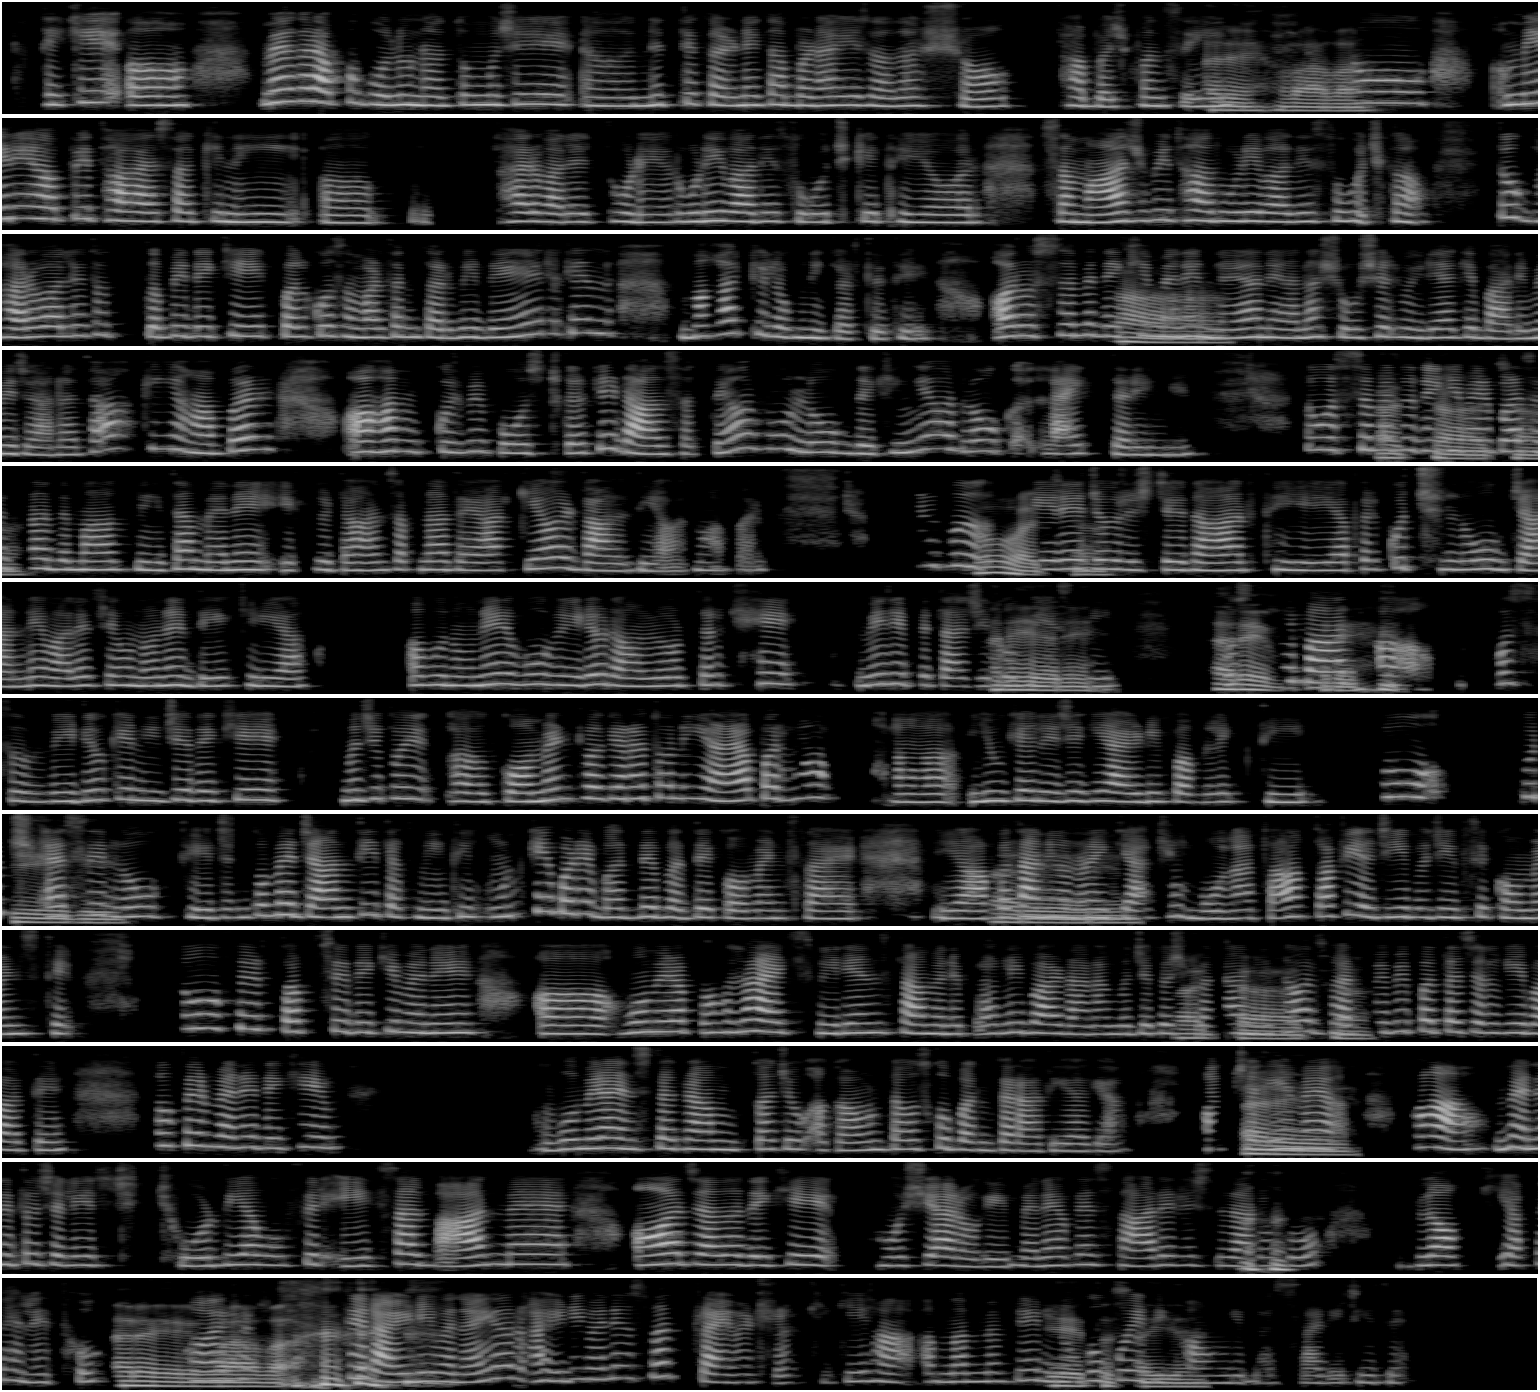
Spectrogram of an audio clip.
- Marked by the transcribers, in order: laughing while speaking: "सोच का"; tapping; in English: "डांस"; other background noise; laughing while speaking: "करके"; laughing while speaking: "व अरे"; chuckle; in English: "कॉमेन्ट"; in English: "कॉमेंट्स"; in English: "कॉमेंट्स"; in English: "एक्सपीरियंस"; chuckle; laughing while speaking: "किया पहले तो और"; chuckle; in English: "प्राइवेट"
- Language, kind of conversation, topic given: Hindi, podcast, ट्रोलिंग या नकारात्मक टिप्पणियों का सामना आप कैसे करते हैं?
